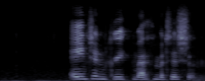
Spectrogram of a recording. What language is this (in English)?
English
